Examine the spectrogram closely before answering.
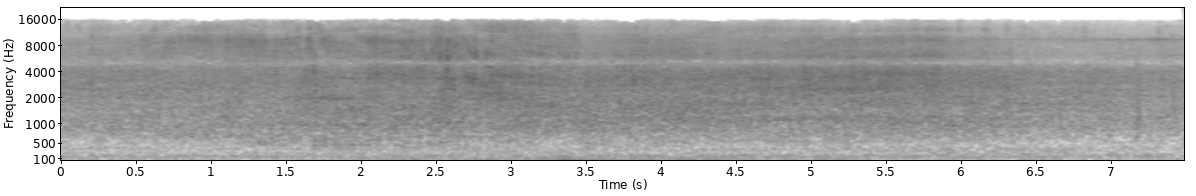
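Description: Heavy rain falling steadily, with a vehicle passing on the wet road: its tyre hiss swells up about two seconds in and fades away before the end.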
